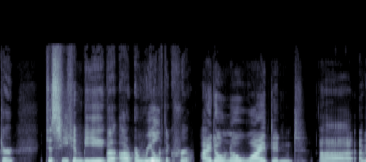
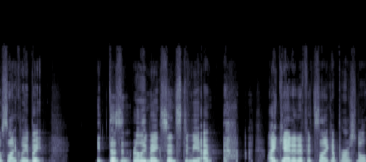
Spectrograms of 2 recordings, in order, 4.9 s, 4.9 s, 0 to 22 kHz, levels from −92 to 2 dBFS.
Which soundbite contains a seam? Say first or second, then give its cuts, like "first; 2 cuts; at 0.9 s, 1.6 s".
first; 4 cuts; at 1.4 s, 2.1 s, 2.6 s, 3.5 s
